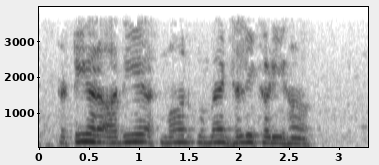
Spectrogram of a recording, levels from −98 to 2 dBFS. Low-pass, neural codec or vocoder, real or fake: 3.6 kHz; none; real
